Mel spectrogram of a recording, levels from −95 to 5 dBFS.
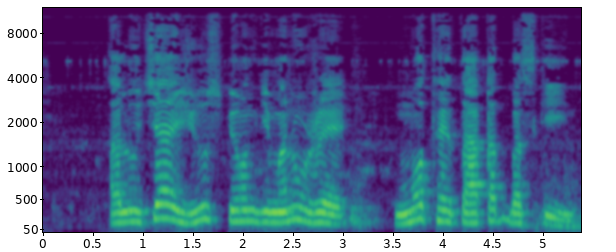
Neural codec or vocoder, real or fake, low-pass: none; real; 10.8 kHz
